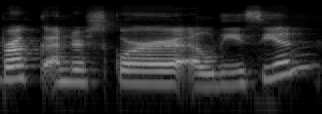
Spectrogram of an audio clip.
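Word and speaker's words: Brooke Elysian: Yeah, on Instagram, Brooke_Elysian is how you say that also.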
